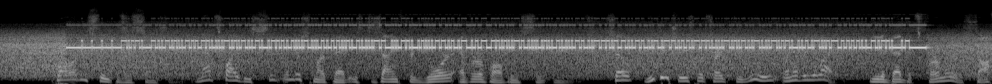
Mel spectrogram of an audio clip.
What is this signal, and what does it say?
RTTY (75 baud, 850 Hz shift), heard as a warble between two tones, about 2550 Hz centre, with radio static and speech in English. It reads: NADAL JEDNAK PRZYPISUJEMY KRANCOWO DECYDUJACE ZNACZENIE JEDNEJ KWESTII, A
